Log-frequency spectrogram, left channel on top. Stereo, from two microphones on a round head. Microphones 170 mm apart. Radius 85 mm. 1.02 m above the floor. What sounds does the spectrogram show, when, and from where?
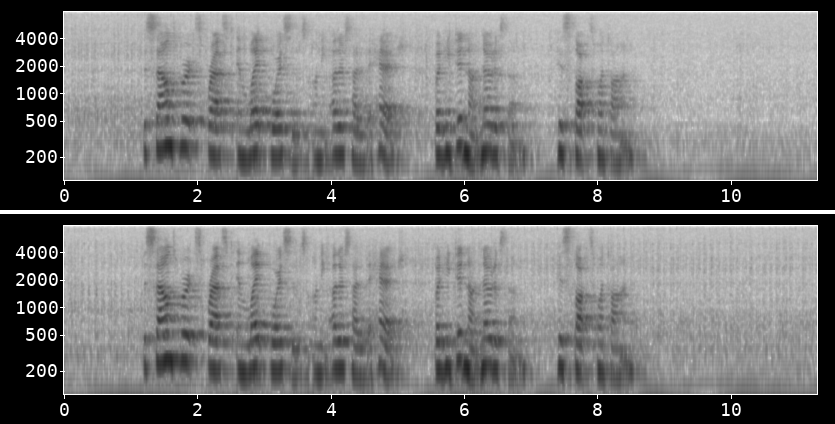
1.2 s a woman speaking: 20° right (ahead or behind), 0.7 m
